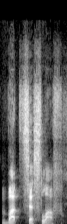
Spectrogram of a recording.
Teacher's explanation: I probably went a little bit too close to an F on the end there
